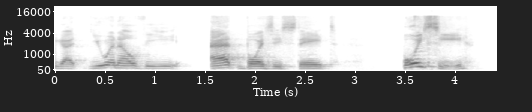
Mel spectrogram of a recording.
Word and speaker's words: Boise: Boisey is apparently how it's pronounced.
